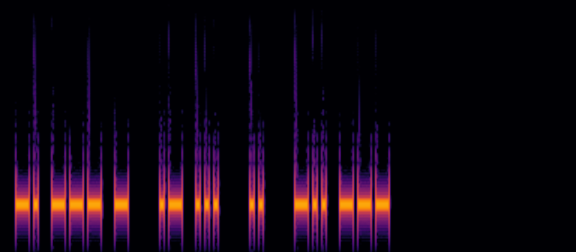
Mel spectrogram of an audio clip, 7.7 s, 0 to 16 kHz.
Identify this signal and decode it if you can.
Morse code, heard as a keyed tone, about 21 wpm, 700 Hz. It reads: NOT AS I DO
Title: Sets of 8 Words - 20wpm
